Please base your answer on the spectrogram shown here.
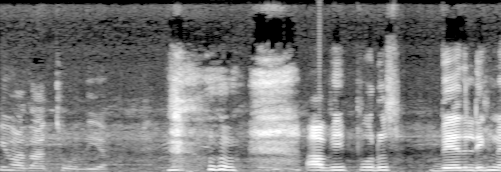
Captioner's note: laughs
